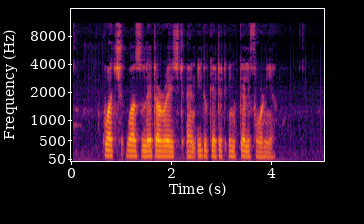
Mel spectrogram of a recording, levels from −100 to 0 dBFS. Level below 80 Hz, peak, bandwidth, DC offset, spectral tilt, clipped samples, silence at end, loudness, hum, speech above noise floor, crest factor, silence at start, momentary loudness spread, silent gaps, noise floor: -62 dBFS; -6 dBFS; 11.5 kHz; under 0.1%; -5 dB/octave; under 0.1%; 1 s; -25 LUFS; none; 40 dB; 22 dB; 0.65 s; 12 LU; none; -65 dBFS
